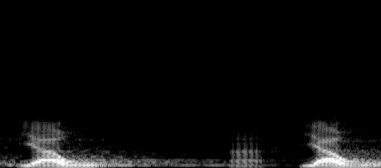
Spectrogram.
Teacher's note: Nah, kita di waktu ngucapin wau, terutama wau yang sukun, harus terasa bahwa wau itu dari dua bibir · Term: wau sukun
